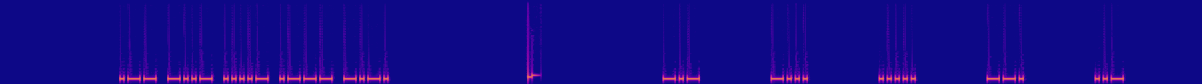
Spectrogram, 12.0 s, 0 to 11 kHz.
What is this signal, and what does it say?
Morse code, heard as a keyed tone, about 30 wpm, spaced as for 15 wpm, 700 Hz. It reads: WX4JC KB5GU
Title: USA Call Signs - 6x Character Spacing - 30wpm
